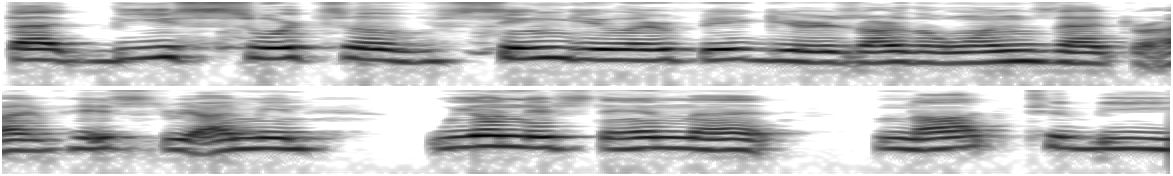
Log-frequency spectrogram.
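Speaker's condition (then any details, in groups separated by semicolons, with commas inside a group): Cerebral palsy, mixed, mild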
